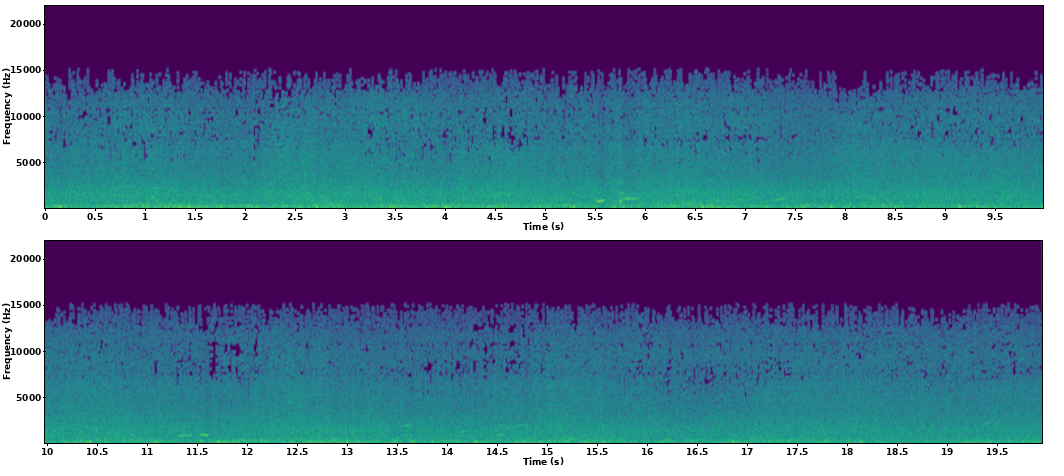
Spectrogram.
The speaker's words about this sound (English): Back to the waves, and that'll be the end of this little clip.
